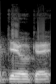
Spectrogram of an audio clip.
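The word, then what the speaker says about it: Gaeilge: is at gailgabear uh Gail get is the Irish word for Irish uh that is spelled g-a-e-i-l-g-e then bear like the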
